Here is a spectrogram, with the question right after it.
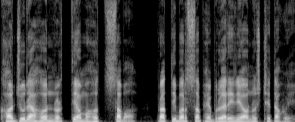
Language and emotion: Odia, neutral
